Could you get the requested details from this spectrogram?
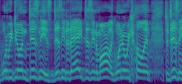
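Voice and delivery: imitating a small boy begging to go to Disney; excited little boy. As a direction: bounce with a child's impatience. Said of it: "He was so excited".

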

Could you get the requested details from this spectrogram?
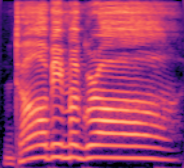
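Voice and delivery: high, very slow ghostly wail; eerie wailing call. A narrator's reading. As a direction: draw the name out like a voice from nowhere. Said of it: "it railed".

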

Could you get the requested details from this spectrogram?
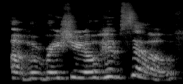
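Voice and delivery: slow, loud, high announcer build-up; announcer intro. Pretend. Host hypes the returning crime drama actor, announcer style. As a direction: present him like a game show host.

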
